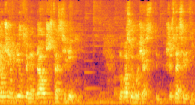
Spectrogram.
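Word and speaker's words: Tomintoul: Таминтау. Это виски называется Таминтау. Таминтау. Пишется OU, читается АУ.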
